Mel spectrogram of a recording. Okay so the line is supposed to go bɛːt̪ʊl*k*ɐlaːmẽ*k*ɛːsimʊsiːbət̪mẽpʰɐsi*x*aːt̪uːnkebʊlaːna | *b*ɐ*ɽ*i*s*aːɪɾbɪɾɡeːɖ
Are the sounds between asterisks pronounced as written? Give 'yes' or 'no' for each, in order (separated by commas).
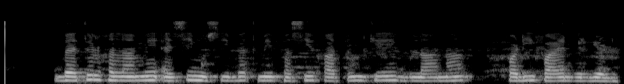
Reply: no, no, yes, no, yes, no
